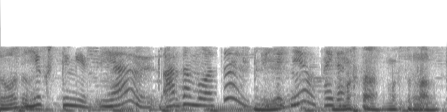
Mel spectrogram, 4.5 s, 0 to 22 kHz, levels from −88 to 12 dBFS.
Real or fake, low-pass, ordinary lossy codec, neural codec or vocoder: real; 7.2 kHz; AAC, 16 kbps; none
